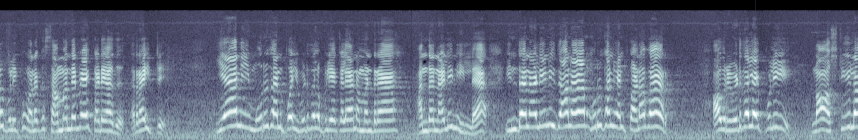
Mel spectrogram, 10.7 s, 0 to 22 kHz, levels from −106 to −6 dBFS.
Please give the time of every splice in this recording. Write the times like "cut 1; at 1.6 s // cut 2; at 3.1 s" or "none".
none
